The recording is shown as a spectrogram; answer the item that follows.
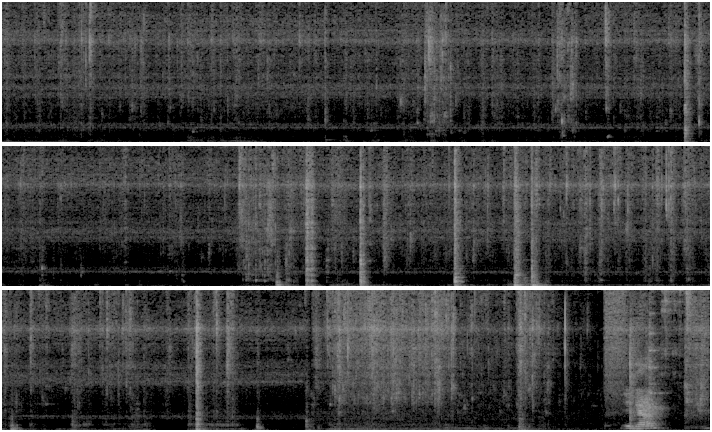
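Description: Dishes washed in a home kitchen under a running tap of very hot water, a steady low stream broken by clinks and clatters of crockery that grow busier and louder midway, with faint voices at times.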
